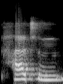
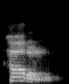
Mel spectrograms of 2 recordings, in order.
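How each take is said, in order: First: The r is silent and the t is clear. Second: The r is sounded and the t is flapped. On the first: "Pattern in British English" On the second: "In American, r is not silent, and double t is making a flip D sound"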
